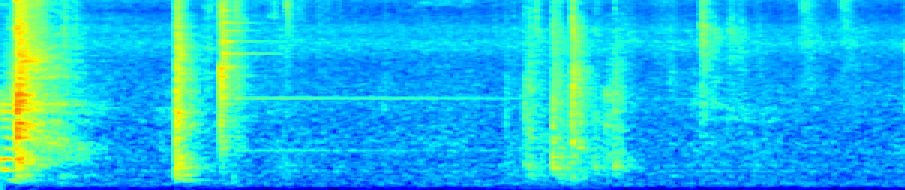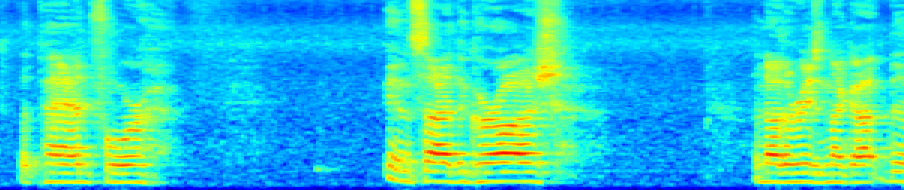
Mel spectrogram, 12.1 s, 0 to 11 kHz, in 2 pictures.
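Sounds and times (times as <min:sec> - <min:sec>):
sharp clacks of parts set down: 0:01.2 - 0:02.0.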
